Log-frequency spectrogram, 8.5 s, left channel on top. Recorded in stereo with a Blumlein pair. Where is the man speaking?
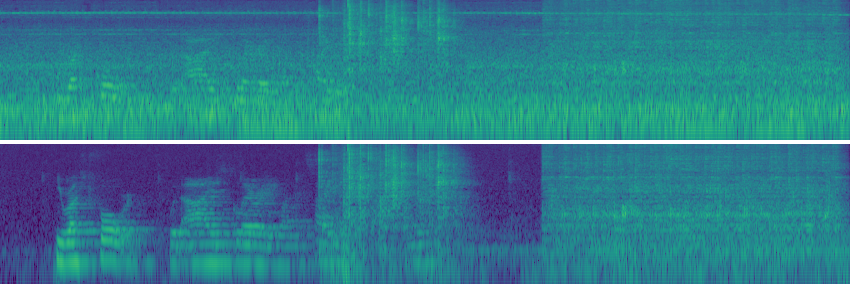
10° right, 1.0 m; by 4.2 s 30° left, 3 m.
